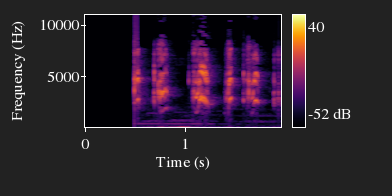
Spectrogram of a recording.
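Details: Long-tailed shrike in lively, full-repertoire song: after a half-second silence, a run of harsh, scratchy bursts and short rasping notes, closely spaced, with a faint steady low hum underneath.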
